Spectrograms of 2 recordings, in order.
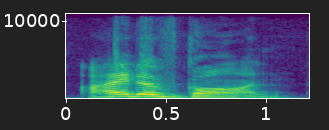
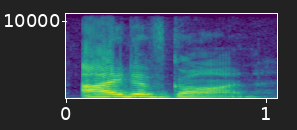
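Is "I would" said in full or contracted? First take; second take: contracted; contracted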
